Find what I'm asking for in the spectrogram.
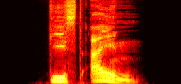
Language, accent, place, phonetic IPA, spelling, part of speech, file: German, Germany, Berlin, [ˌɡiːst ˈaɪ̯n], gießt ein, verb, De-gießt ein.ogg
- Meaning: inflection of eingießen: 1. second-person plural present 2. plural imperative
